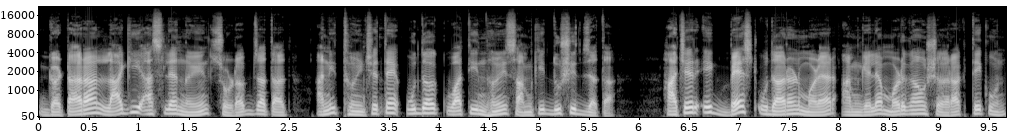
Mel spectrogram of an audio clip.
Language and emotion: Goan Konkani, neutral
